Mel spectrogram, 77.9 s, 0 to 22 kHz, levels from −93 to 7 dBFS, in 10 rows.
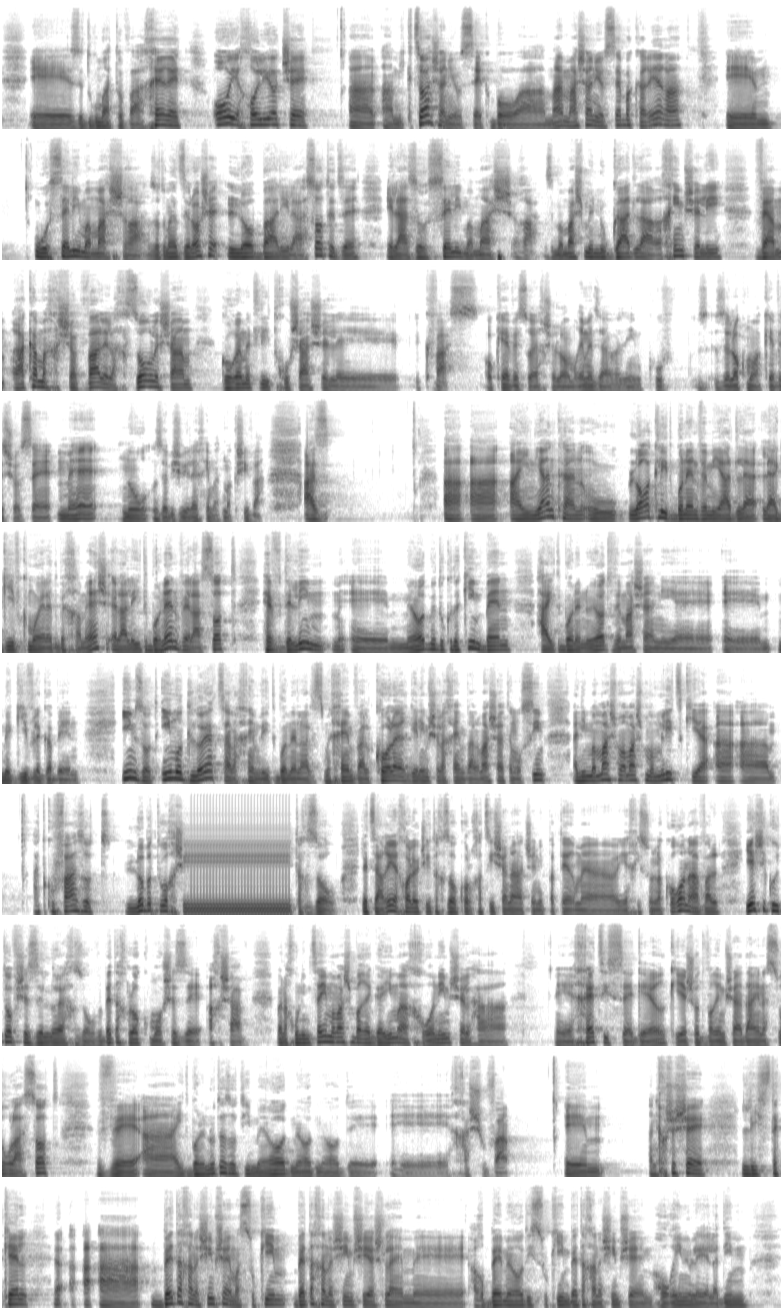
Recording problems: audio freezing; at 49 s for 1 s

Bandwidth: 17.5 kHz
